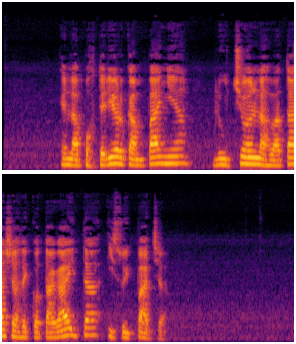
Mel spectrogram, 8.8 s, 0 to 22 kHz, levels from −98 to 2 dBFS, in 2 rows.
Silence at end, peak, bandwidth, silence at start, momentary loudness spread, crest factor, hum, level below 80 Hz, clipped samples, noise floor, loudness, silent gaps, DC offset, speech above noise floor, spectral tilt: 1.95 s; -2 dBFS; 10 kHz; 0.9 s; 11 LU; 18 dB; none; -56 dBFS; under 0.1%; -56 dBFS; -18 LUFS; none; under 0.1%; 38 dB; -6 dB/octave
